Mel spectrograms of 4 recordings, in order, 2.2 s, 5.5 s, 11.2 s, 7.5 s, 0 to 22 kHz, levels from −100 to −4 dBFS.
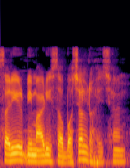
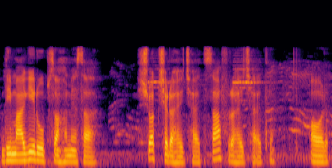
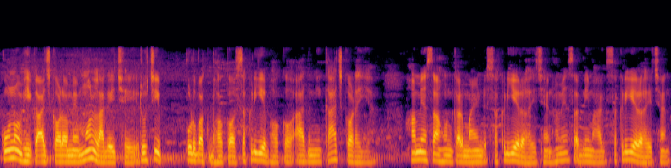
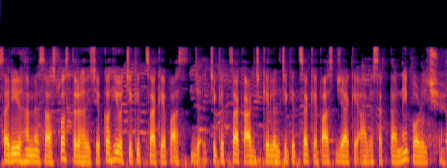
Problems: constant background noise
